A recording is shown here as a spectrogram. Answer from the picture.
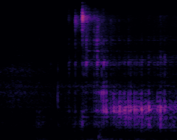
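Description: Beer poured from a bottle into a tulip glass. A click about a second in, then the stream running and frothing into the glass.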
